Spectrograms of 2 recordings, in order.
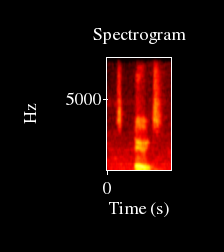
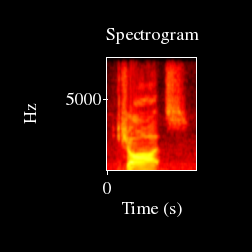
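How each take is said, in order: First: The name rhymes with boots. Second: The name begins with sh, short o. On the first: The speaker calls it right. "like boots, like roots" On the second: The speaker calls it wrong. "slaughtered my both my names"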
